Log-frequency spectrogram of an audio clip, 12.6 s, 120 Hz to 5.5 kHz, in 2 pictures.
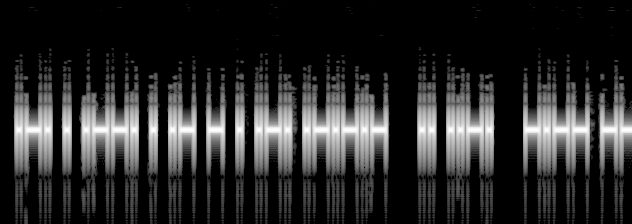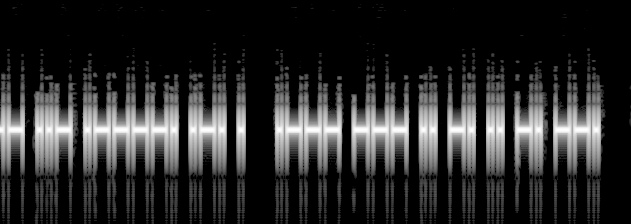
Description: Morse code, heard as a keyed tone, about 25 wpm, 600 Hz. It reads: REPEATER. IF YOU'RE JOINING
